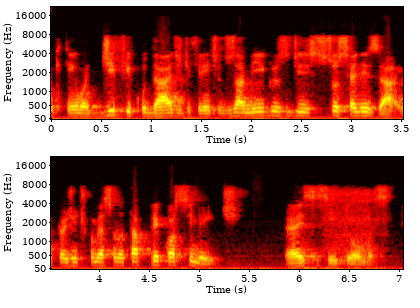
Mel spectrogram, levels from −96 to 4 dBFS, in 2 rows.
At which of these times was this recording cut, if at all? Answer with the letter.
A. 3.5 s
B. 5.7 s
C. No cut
C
